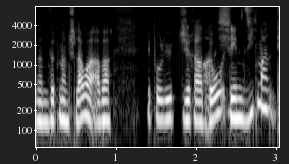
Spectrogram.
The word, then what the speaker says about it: Hippolyte: Aber auch dieser andere Darsteller, der den in Love Interest und gleichzeitig den Polizeichef spielt, der heißt, ich kann es nicht aussprechen, Hippolyte. – Oh Gott. – H-I-P-P-O, also Hippo, und dann L-Y-T-E. Das ist sein Vorname. Hippolyte.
